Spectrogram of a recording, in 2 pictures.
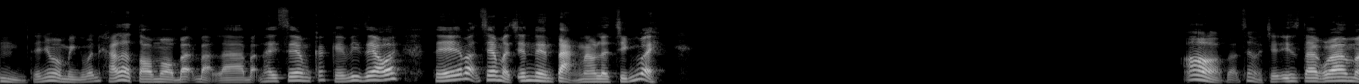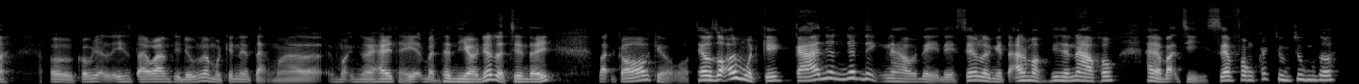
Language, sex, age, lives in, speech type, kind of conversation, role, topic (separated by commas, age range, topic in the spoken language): Vietnamese, male, 20-24, Vietnam, conversation, podcast, host, Bạn nghĩ sao về việc dùng mạng xã hội để tìm phong cách?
